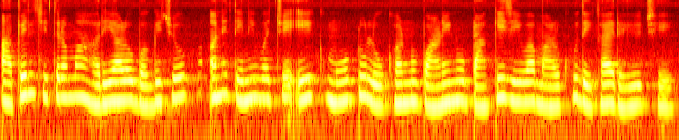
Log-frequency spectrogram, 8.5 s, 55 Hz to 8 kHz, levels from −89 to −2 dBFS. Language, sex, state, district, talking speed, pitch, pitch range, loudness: Gujarati, female, Gujarat, Valsad, 120 wpm, 220 Hz, 200-250 Hz, -15 LUFS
